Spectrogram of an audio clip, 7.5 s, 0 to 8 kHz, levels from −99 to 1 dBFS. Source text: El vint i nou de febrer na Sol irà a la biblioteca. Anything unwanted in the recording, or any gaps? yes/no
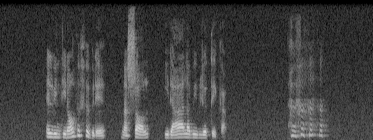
yes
